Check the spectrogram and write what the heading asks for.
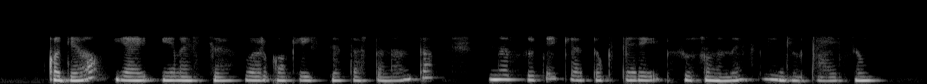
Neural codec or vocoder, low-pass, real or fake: codec, 44.1 kHz, 2.6 kbps, DAC; 3.6 kHz; fake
